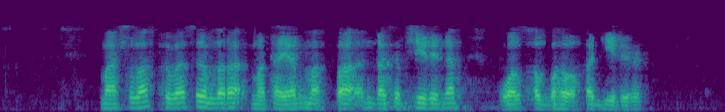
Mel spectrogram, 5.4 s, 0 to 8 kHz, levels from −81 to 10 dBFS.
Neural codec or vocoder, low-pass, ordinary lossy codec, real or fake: codec, 16 kHz, 4.8 kbps, FACodec; 7.2 kHz; AAC, 16 kbps; fake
